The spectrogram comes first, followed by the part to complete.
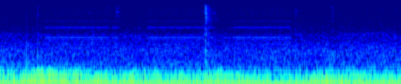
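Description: Quiet steady low hum with a faint high electronic whine that comes and goes in three short stretches, and a single keyboard click about two seconds in as code is typed.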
